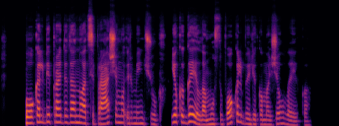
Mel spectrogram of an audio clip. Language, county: Lithuanian, Vilnius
